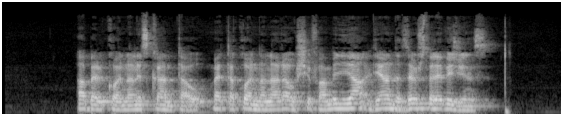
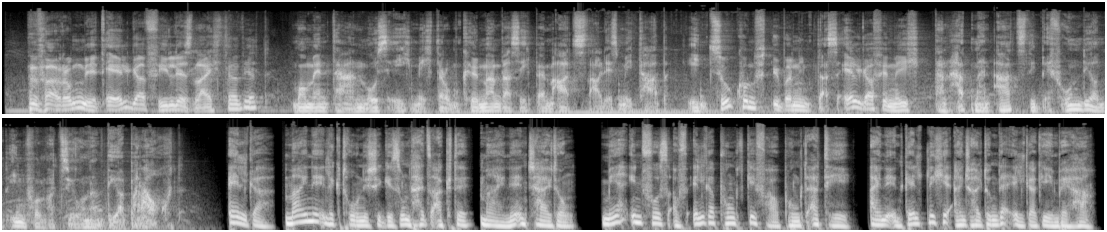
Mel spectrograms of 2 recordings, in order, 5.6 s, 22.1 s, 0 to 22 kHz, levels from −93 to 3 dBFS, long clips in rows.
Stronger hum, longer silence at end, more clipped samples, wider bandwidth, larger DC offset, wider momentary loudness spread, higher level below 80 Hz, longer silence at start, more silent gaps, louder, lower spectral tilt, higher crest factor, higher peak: neither; first, 0.55 s vs 0.1 s; neither; second, 15 kHz vs 18.5 kHz; neither; about the same, 8 LU vs 6 LU; second, -48 dBFS vs -28 dBFS; first, 0.75 s vs 0.05 s; second, none vs 16.82-17.01 s, 19.63-19.67 s; second, -18 LUFS vs -11 LUFS; about the same, -5 dB/octave vs -4.5 dB/octave; first, 18 dB vs 10 dB; about the same, 0 dBFS vs 0 dBFS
